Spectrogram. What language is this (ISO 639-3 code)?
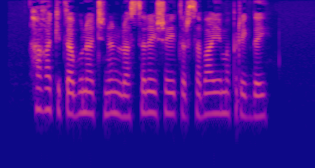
pus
